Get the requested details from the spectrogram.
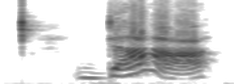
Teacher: if you sound that out is further back in the mouth the tongue hits the roof of the mouth right around the teeth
